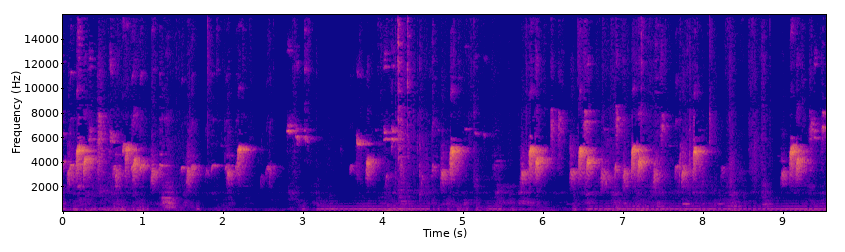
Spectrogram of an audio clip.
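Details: A European goldfinch feeding young, 25 April 2021, sings rapid tinkling high twitters in clustered phrases with short pauses, over a steady low electrical hum.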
